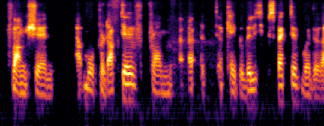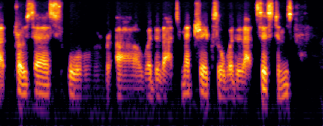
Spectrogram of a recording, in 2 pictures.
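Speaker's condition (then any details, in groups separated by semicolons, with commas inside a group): No condition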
